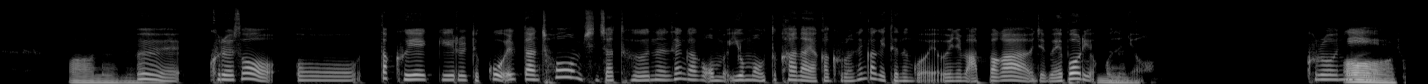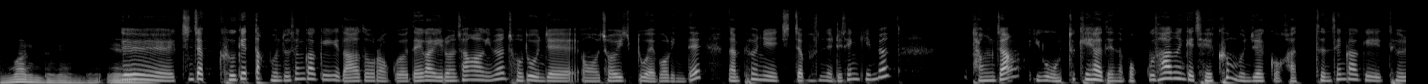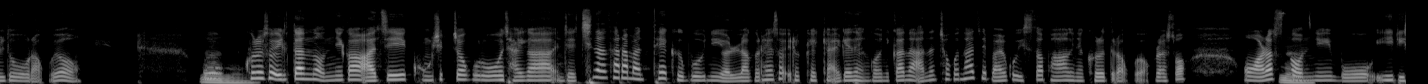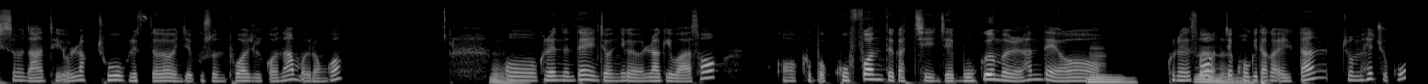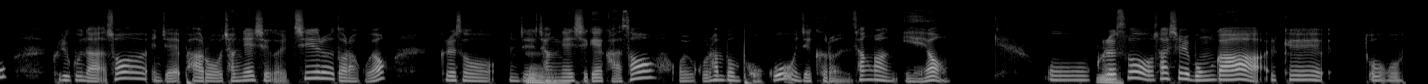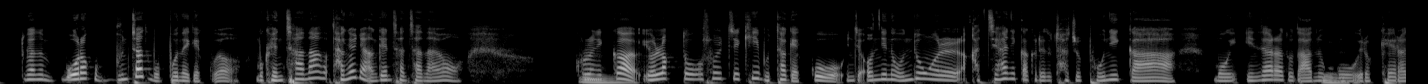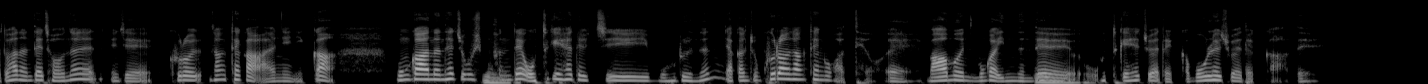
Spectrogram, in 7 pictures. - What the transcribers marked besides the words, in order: other background noise; put-on voice: "고펀드"; tapping
- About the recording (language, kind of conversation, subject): Korean, advice, 가족 변화로 힘든 사람에게 정서적으로 어떻게 지지해 줄 수 있을까요?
